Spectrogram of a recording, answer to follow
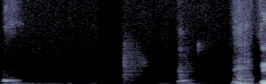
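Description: Mostly near silence, with a brief voice sound right at the start and a man starting to speak near the end.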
